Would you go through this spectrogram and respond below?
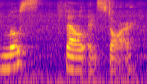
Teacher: some of the T sounds are left out of words in Chicano English · Some of the T sounds are left out in words in Chicano English. Like if you were saying the words most, felt, and start, they would sound more like most, fell, and star.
